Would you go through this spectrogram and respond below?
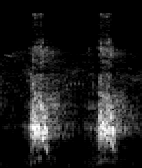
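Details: Kitty, a pit bull described as a fighter being readied for the ring, gives two loud, sharp barks about two-thirds of a second apart, each a short burst with no other sounds around them.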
